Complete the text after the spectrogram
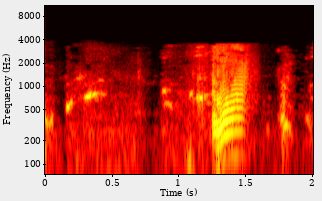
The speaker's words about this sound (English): Can you fart? Yes, I can fart. Go ahead and fart on the phone.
